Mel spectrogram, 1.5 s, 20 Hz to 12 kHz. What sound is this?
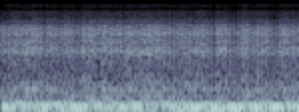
dis muted A# guitar
Recording of muted strumming on power chord A#. On a les paul set to bridge pickup in drop D tuneing. With intended distortion. Recorded with Edirol DA2496 with Hi-z input.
